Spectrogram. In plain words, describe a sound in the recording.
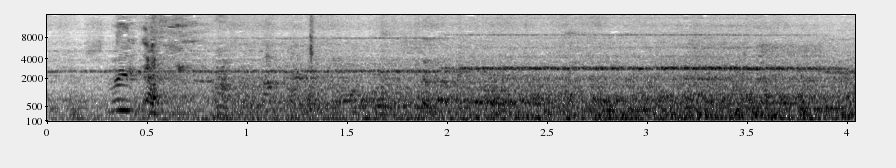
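A subway train pulls away from the platform with a rising rumble.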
